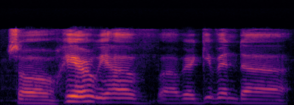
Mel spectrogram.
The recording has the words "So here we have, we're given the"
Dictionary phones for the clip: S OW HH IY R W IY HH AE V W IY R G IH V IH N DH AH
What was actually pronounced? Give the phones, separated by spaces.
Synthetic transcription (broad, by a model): S OW HH IY R W IY HH AE V W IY R G IH V IH N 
